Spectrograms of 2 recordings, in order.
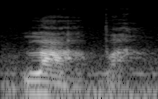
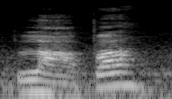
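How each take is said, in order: First: The word is said with a low tone. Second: The word is said with a high tone. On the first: It means to be tired. "Lower tone" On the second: It means home. "In higher tone"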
